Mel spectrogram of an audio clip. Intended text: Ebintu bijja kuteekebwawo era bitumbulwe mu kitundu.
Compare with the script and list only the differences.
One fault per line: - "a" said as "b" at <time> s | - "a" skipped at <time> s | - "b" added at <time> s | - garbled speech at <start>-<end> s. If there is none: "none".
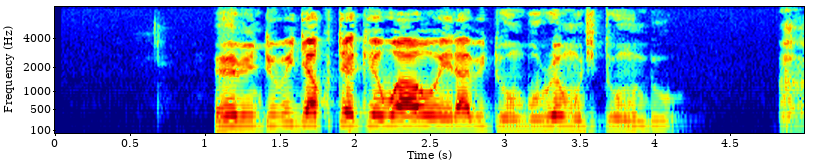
none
